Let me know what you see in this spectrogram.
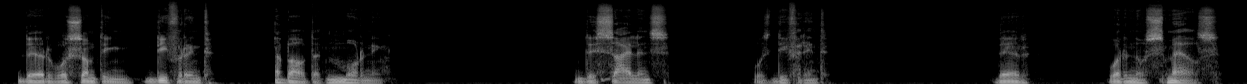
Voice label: Arabic accent, voiceover; ASAdventure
